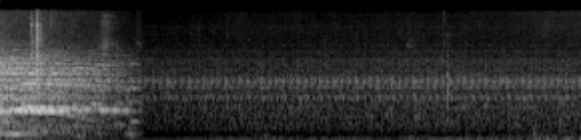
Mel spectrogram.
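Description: A woman's voice, drawn out and fading away over the first second, followed by a faint steady background with a few weak sustained tones.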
